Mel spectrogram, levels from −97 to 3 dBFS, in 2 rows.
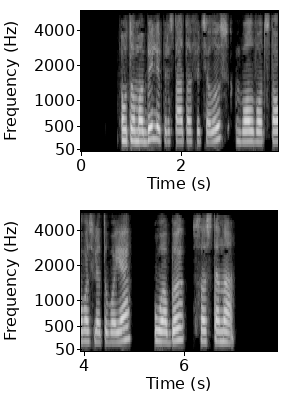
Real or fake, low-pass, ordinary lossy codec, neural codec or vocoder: real; 5.4 kHz; MP3, 32 kbps; none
